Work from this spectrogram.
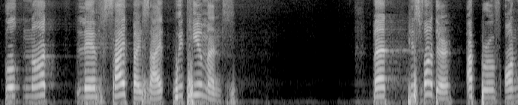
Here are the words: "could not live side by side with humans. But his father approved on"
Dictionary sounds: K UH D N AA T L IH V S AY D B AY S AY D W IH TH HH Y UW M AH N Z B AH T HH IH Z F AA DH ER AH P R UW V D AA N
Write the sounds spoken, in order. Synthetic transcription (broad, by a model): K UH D N AA T L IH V S AY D B AY S AY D W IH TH HH Y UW M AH N S B AH T HH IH S F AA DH ER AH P R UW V AA N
